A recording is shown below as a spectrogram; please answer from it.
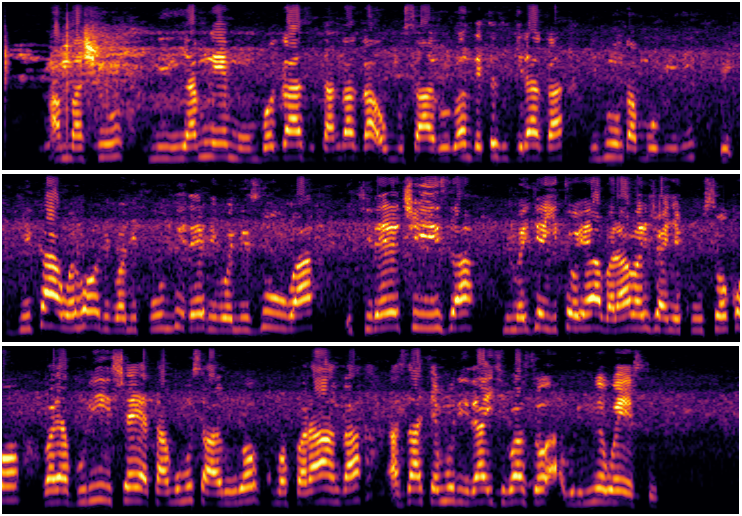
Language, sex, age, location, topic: Kinyarwanda, female, 18-24, Musanze, agriculture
